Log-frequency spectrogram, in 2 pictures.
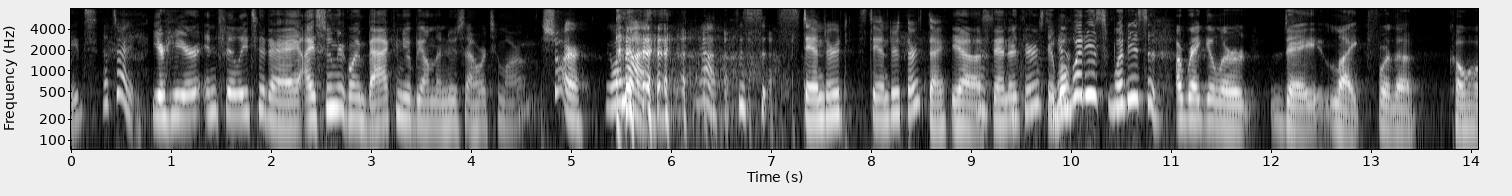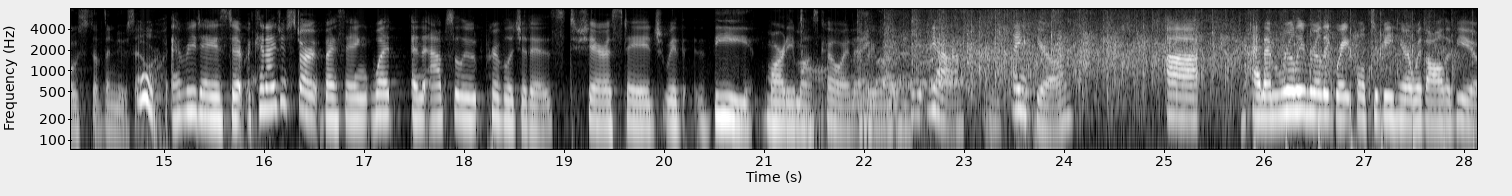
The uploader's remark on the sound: before a live audience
